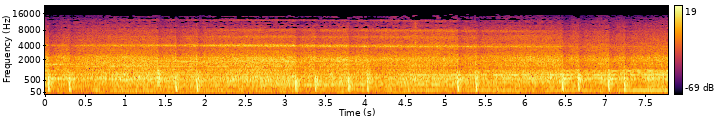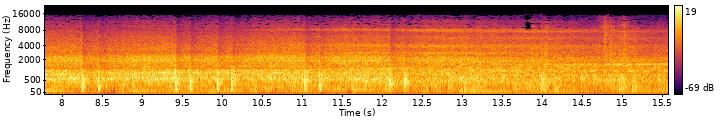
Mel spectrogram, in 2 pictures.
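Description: Electric passenger multiple unit rolling past over pointwork: a steady rumble of wheels on rail with many sharp clicks as the wheels cross the rail joints and crossings, and a faint high whine, easing off near the end as the train draws away.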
